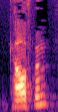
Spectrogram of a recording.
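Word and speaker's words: Kaufmann: of uh Walter cman who was actually spelled with only one F uh many times you say it with two FS but Walter uh calman German experimental physicist and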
